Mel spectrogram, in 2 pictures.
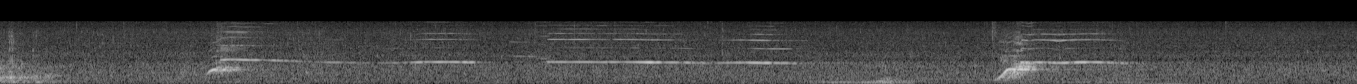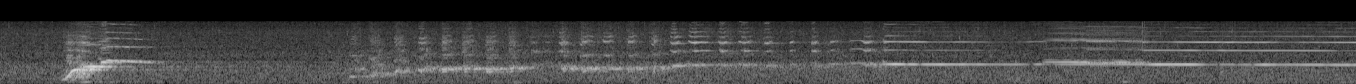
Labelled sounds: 2.1	3.5	humpback whale, 0.78 to 7.2 kHz
4.1	7.9	humpback whale, 0.88 to 7.5 kHz
10.1	11.1	humpback whale, 0.78 to 7.3 kHz
14.2	15.2	humpback whale, 0.78 to 7.9 kHz
17.8	18.5	humpback whale, 0.78 to 0.91 kHz
20.3	20.7	humpback whale, 0.81 to 3.9 kHz
22.0	23.1	humpback whale, 0.84 to 6.7 kHz
24.0	27.1	humpback whale, 0.81 to 7.8 kHz

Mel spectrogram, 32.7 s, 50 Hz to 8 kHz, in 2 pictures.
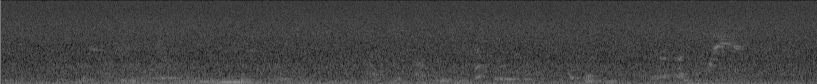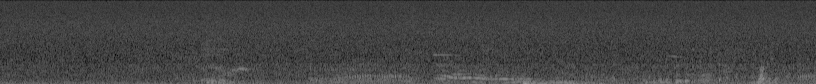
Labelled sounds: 14.3	14.8	humpback whale, 1.1 to 1.7 kHz
26.0	26.4	humpback whale, 0.99 to 1.2 kHz

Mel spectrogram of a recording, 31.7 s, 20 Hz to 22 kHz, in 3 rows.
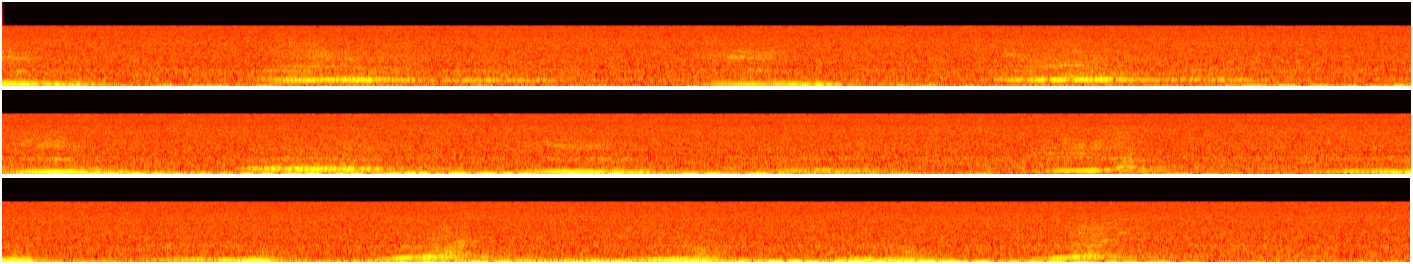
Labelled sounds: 5.4	5.7	humpback whale, 1.6 to 1.8 kHz
14.6	14.9	humpback whale, 1.5 to 1.8 kHz

